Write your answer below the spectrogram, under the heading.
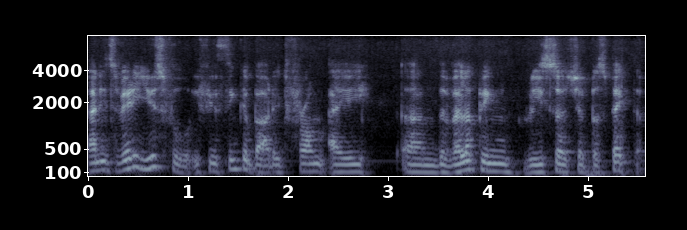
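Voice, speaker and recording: A man with ordinary pitch variation, somewhat breathy, at a moderate pace. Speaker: professor. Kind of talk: presentation. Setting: video call. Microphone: webcam.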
